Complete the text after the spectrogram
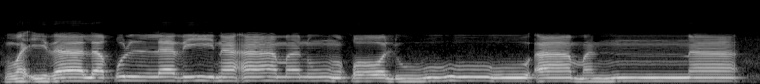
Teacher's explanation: مد منفصل 2 سے 4 الف کے برابر کھینچ کر کے پڑھیں گے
